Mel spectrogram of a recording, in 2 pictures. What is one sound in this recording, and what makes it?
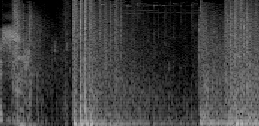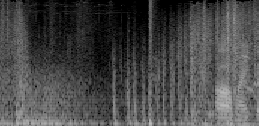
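Rifles fire in loud rapid bursts.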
